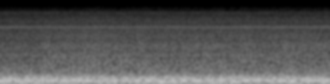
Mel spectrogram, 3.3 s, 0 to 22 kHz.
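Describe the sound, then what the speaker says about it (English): Engines of a Transall C160, a German-French military transport plane, drone in Microsoft Flight Simulator with a steady, dense low-frequency roar and a faint high whine, continuous and loud with no talk. "this is a German/French plane, and it sounds interesting to me."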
